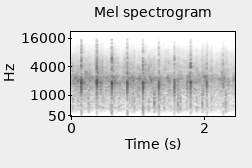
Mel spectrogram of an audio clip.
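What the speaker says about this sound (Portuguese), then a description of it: "os 3 merecem aplausos um pouco mais para reforçar." At an award ceremony for the Espírito Público prize in 2018, the audience claps in a steady, evenly spaced rhythm, close and fairly loud, with no voices over it.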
